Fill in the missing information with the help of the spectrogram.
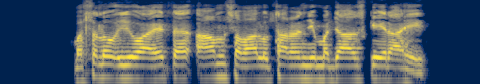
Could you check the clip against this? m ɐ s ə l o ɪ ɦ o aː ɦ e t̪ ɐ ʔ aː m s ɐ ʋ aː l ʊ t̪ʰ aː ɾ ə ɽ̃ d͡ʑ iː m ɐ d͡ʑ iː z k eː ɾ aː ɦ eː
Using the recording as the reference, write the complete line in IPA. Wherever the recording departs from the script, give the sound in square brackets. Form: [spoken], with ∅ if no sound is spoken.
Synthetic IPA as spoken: m ɐ s ə l o ɪ ɦ o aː ɦ e t̪ ɐ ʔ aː m s ɐ ʋ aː l ʊ t̪ʰ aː ɾ ə ɽ̃ d͡ʑ iː m ɐ d͡ʑ [aː] z k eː ɾ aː ɦ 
